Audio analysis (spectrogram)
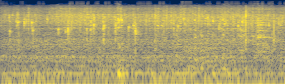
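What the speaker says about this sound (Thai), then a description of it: "ใส่กระเทียมลงไปพี่น้อง ผัดผักใส่หมูรวมิตรนะจ๊ะ" Garlic frying in oil for a stir-fry of vegetables with pork sizzles steadily in a pan, a close, constant hissing crackle that continues unbroken without any talking.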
